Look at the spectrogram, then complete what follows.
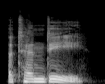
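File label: "attendee", English, British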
